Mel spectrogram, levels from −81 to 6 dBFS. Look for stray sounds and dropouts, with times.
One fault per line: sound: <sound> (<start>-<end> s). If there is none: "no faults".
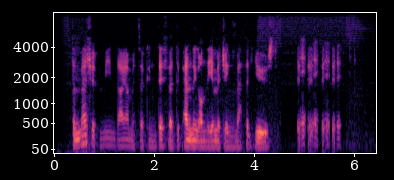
sound: laugh (4.9-5.7 s)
